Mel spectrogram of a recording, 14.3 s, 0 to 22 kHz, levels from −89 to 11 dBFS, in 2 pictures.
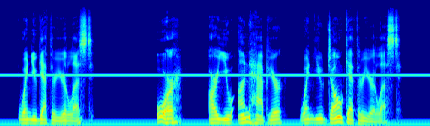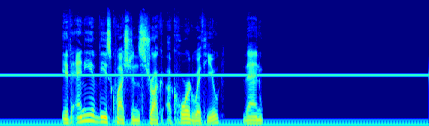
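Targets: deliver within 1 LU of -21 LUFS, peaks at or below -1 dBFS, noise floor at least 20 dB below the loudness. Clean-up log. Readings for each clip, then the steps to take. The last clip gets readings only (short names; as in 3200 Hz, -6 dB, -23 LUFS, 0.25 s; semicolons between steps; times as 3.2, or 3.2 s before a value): hum 60 Hz; harmonics up to 180 Hz; hum level -50 dBFS; steady tone 1900 Hz; tone level -47 dBFS; loudness -31.0 LUFS; peak -11.0 dBFS; loudness target -21.0 LUFS
-> de-hum 60 Hz, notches 3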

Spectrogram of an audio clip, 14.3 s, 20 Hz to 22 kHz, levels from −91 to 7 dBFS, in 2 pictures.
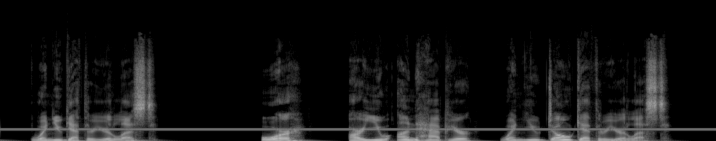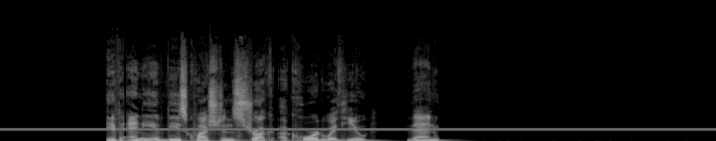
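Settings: hum none; steady tone 1900 Hz; tone level -47 dBFS
-> notch 1900 Hz, Q 30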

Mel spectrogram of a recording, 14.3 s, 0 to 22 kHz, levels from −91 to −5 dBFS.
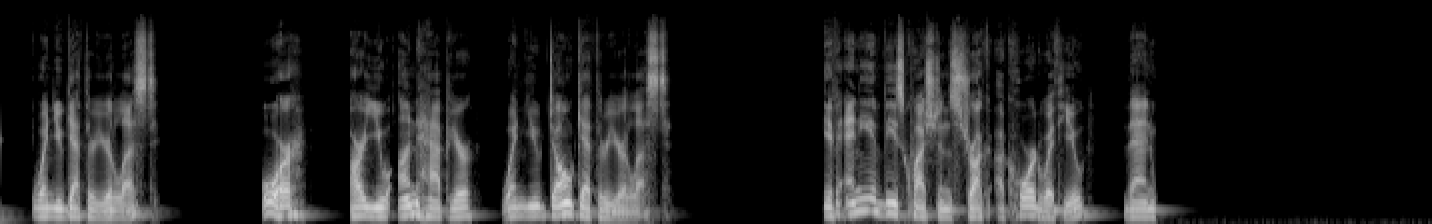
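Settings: steady tone none; loudness -31.0 LUFS; peak -11.5 dBFS; loudness target -21.0 LUFS
-> gain +10 dB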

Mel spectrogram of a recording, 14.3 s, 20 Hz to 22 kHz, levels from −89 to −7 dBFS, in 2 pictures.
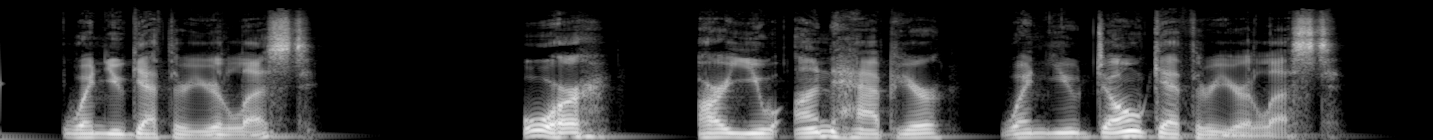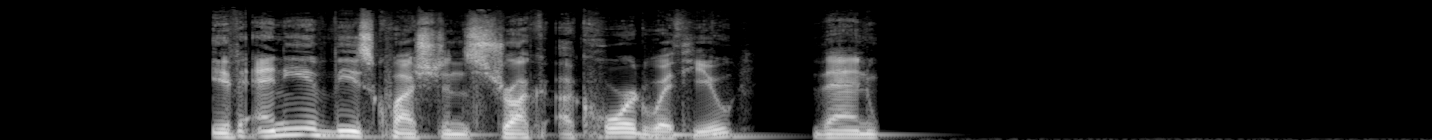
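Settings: loudness -21.0 LUFS; peak -1.5 dBFS; noise floor -80 dBFS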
